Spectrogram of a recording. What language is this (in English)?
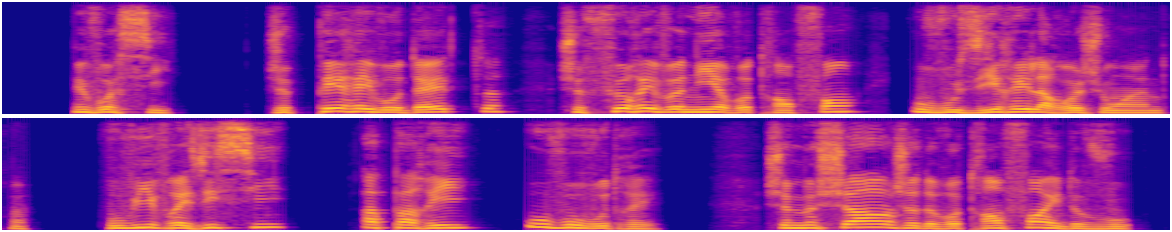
French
